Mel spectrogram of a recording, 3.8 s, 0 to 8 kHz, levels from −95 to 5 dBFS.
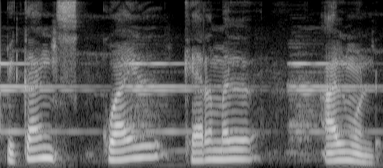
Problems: constant background noise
